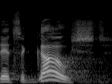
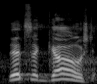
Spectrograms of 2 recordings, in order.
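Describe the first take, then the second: First: Said in the usual way. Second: Higher, louder, hammed-up panic; mock frightened cry. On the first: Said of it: "And they cried out in fear". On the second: Preacher acting out the disciples seeing a ghost, mock terrified cry. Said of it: "they cried out".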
